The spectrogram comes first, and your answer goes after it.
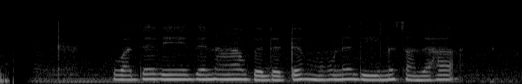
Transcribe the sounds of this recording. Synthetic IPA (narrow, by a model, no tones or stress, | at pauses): ʋad̪əʋeːd̪ənaːʋələʈəmuɦunəd̪iːməsand̪əɦa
